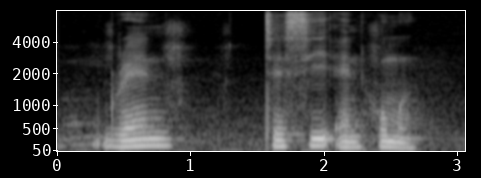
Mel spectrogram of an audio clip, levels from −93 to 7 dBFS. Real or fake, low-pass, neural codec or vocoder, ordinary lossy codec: real; none; none; none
